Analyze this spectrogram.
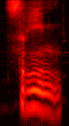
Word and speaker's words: Sreem: It's part of the Bija Mantra, Sreem. So, when you chant Om Sri Matre Namaha, you are actually chanting Om, the first syllable, Sreem, the second syllable. Together, that makes it a two-syllable mantra.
